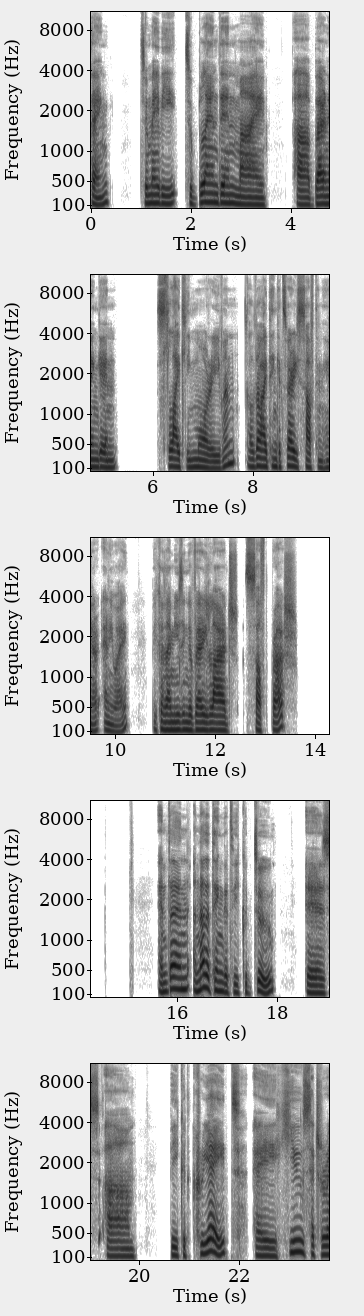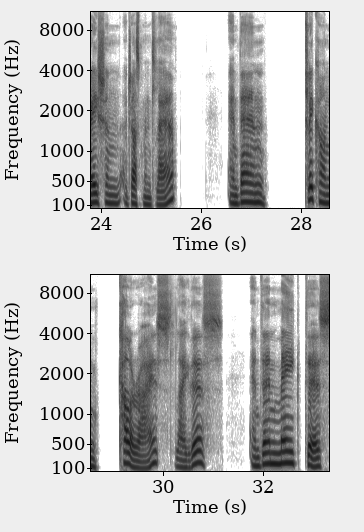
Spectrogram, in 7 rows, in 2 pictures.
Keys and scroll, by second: 18.4 super+0.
